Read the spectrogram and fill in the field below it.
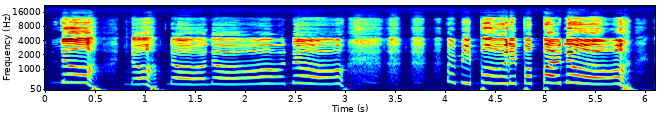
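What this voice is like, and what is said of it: Desperate shouting. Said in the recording (Spanish): “gritó Pinocho con acento desesperado”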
